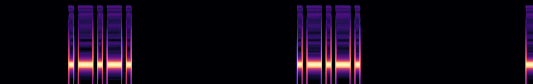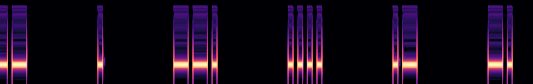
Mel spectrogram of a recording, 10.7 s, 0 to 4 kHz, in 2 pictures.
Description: Morse code, heard as a keyed tone, about 25 wpm, spaced as for 10 wpm, 550 Hz. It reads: <AR> <AR> MEGHAN
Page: news-headlines-in-morse-code-at-10-wpm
